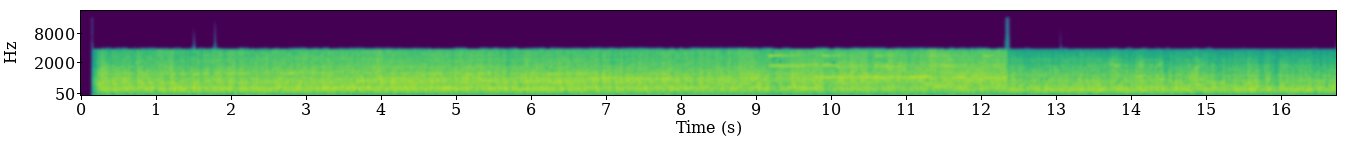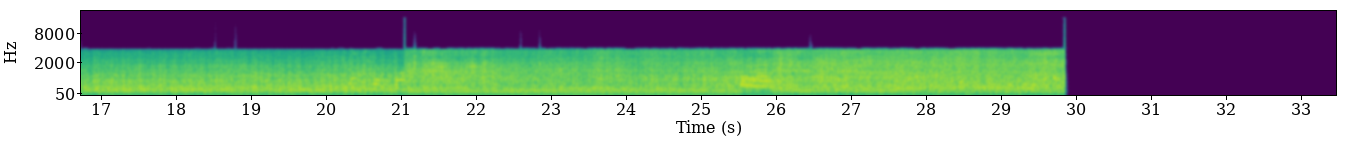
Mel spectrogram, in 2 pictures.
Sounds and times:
Railroad car, train wagon: 0.2 - 29.9
Train: 0.2 - 29.9.

